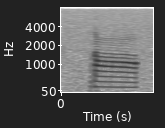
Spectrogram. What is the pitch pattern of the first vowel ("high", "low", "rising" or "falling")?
low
